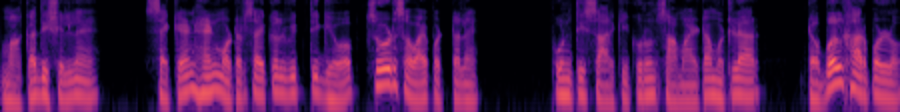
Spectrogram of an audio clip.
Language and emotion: Goan Konkani, sad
